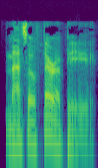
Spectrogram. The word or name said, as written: massotherapy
